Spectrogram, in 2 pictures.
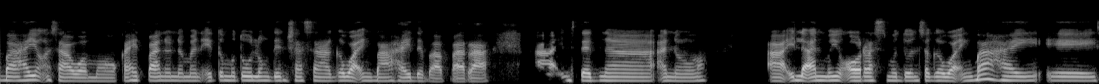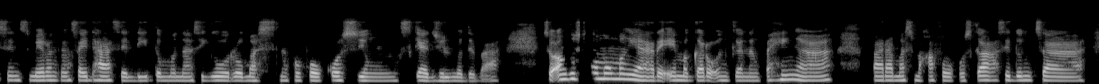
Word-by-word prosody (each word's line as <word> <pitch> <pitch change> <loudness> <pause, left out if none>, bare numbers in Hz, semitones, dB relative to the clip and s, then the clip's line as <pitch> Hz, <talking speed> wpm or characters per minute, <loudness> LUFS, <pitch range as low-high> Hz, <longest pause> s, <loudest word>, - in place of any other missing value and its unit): bahay, 190 +2 +1
'yung 190 - -7
asawa 165 -4 0
mo 155 -1 -7
kahit 190 -1 -1
pa'no 180 0 +1
naman, 175 -1 -4
eh, 170 +1 -6
tumutulong 185 -1 0
din 180 +1 -2
siya 180 +1 -4
sa 175 -2 -3
gawaing 175 0 0
bahay, 165 0 -2
'di 165 - -3
ba, 140 - -2
para, 140 +1 0 0.4
ah, 160 - -2
instead 180 -1 -1
na 175 -1 0
ano, 170 +1 -3 0.6
ah, 165 -1 +3
ilaan 185 +1 +4
mo 185 - +2
'yung 190 -1 +1
oras 180 +1 +3
mo 180 - -2
do'n 175 0 -2
sa 180 - -1
gawaing 175 +1 0
bahay, 195 -5 +1
eh, 180 -1 -1
since 195 +1 -5
meron 190 0 +2
kang 185 - -1
side 190 0 0
hustle, 185 -2 +1
dito 180 +1 -3
mo 180 - -3
na 180 0 -3
siguro 180 -1 +1
mas 175 -1 -4
nafo-focus 180 0 0
'yung 175 0 -5
schedule 170 -2 0
mo, 170 - -1
'di 160 -1 -7
ba? - - -8 0.4
So, - - +6
ang - - +7
gusto 255 +2 +1
mong 260 0 +5 0.2
mangyari, 185 -5 +4
eh, 190 - +2
magkaroon 185 0 +1
ka 185 0 -3
ng 175 0 -4
pahinga, 195 -1 +1 0.4
para 190 0 +2
mas 190 +1 -2
maka-focus 180 -2 -4
ka, 200 -1 +3
kasi 195 -1 -2
do'n 195 +1 +1
sa, 180 -2 0
180 Hz, 175 wpm, -23 LUFS, 175-190 Hz, 0.6 s, ang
